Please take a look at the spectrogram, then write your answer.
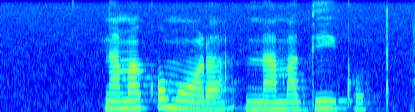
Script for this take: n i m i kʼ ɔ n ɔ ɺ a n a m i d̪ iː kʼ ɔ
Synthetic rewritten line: n a m a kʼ ɔ m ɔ ɺ a n a m a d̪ iː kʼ ɔ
